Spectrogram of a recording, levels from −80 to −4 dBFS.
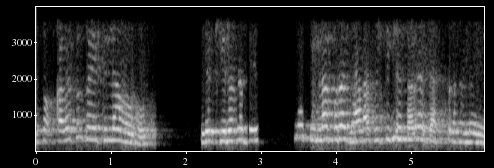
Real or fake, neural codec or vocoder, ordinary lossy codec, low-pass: real; none; none; 3.6 kHz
